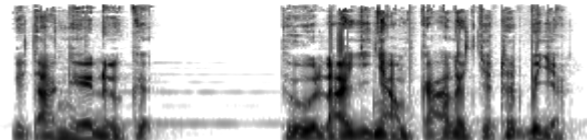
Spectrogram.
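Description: A man voicing an anxious elder brother, a poor farmer who urges in a hushed way. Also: deep voice, very fast, dry recording, faint music behind, close to an everyday voice. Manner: hushed, urging.

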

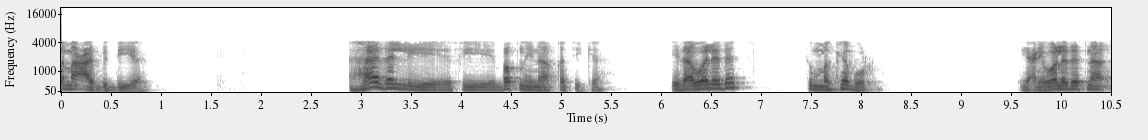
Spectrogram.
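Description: A man teaching a religious lesson, explaining rulings with lively everyday examples and acting out buyers and sellers. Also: fairly high pitch. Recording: tinny phone-like line.

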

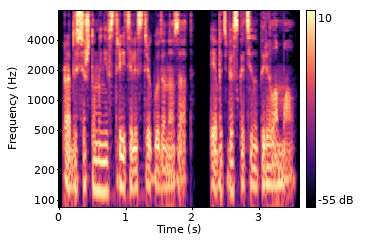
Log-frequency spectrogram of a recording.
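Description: A woman's voice: a bass voice, fast, gravelly, husky, no echo, clean studio sound, full character voice. Woman voicing a seething, menacing young man. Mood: cold. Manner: cold, even menace. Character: young man, tough, seething, threatening through teeth.

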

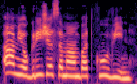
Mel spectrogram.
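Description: A woman doing a drunk, hoarse man. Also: sits high, animated, a bit bright, no room sound. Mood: drunken. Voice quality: hoarse, slurred. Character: drunken hoarse middle-aged man, sullen and proud.

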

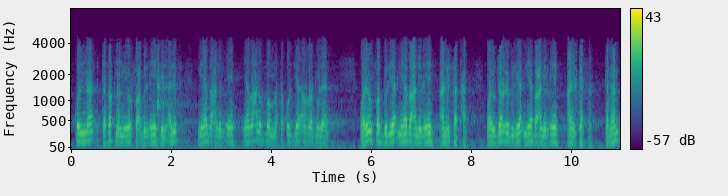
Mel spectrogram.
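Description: A man's voice: mid-range voice, fairly even intonation, rapid-fire, husky. A man with an Egyptian accent, a sheikh teaching a grammar class, who keeps prompting his students with fill-in questions and checks that they follow. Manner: fills gaps with quiz-like questions and checks the students often. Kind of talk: classroom lesson. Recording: tinny phone-like sound in a reverberant hall.

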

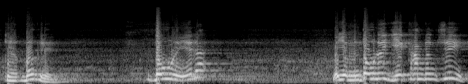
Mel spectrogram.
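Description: Older monk with a Southern Vietnamese accent and a high voice, folksy and teasing in a sermon, slowing down to recite and sing verses. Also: male voice, poor audio. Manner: folksy, teasing, keeps asking the audience "right?". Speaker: Buddhist monk. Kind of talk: Dharma talk to a lay audience.

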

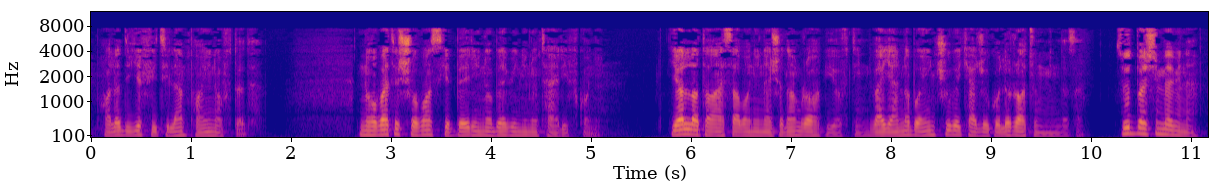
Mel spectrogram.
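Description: A blustering village elder past eighty, voiced by a man, dry and teasing with a husky edge. The sound is close and dry, a little dull in the highs. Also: mellow, no room sound, close to an everyday voice. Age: over 80. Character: gruff old village man, former field guard.

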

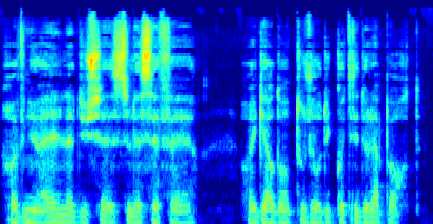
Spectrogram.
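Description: A man narrating a novel as an audiobook in a measured, expressive way. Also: on the low side, slightly rough, no echo, studio quality. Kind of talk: literary audiobook reading.

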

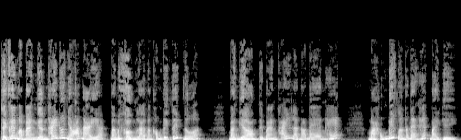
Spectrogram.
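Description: A woman's voice: medium pitch, moderate pace, husky. A woman with a Southern Vietnamese accent, casually narrating a ghost story and speaking straight to her listeners with dramatic emphasis. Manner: animated, addresses listeners directly, dramatic emphasis.

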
